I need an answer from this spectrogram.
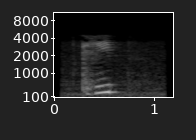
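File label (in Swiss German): "gripp", Alsatian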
